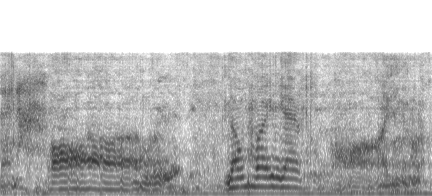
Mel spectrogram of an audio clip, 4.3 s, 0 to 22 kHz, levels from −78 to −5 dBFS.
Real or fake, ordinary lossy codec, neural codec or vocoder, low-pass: fake; none; codec, 16 kHz, 2 kbps, FunCodec, trained on LibriTTS, 25 frames a second; 7.2 kHz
